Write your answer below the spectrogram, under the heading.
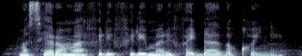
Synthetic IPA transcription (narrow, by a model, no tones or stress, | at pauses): masiaɾɔmafiɾifiɾimaɾifaidaðɔkʰɔini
